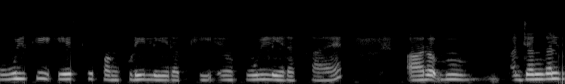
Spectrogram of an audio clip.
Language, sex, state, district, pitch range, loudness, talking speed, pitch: Hindi, female, Chhattisgarh, Raigarh, 205-240 Hz, -29 LUFS, 160 wpm, 220 Hz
